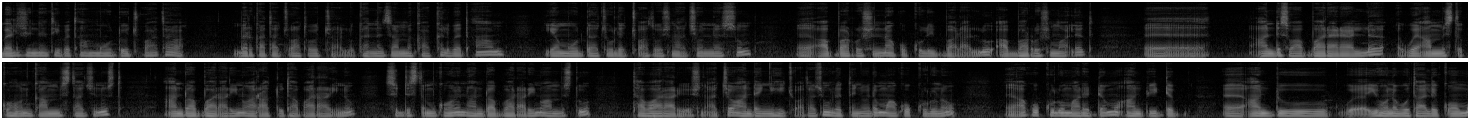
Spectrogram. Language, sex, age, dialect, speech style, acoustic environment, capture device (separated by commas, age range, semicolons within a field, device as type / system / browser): Amharic, male, 18-24, Ethiopia - Addis Ababa, happy, nature, desktop / Linux / Chrome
